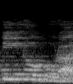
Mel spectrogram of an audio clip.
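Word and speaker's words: Ctenophora: तीनों से क्या बनेगा आपका, टीनोफोरा। यहां पे सी साइलेंट है दोनों में।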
